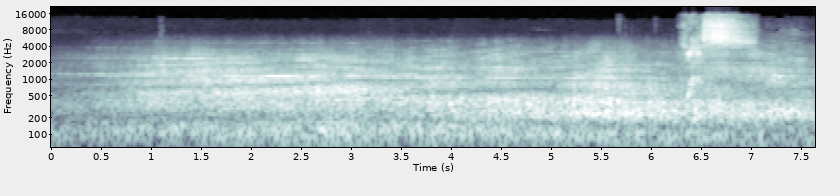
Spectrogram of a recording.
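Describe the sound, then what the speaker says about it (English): A Ryanair airliner takes off at Manchester Airport, a broad, steady engine roar building over the first second and holding loud and sustained, with a brief hiss near the end. "Absolutely a beautiful, elegant takeoff there by the Ryanair."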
